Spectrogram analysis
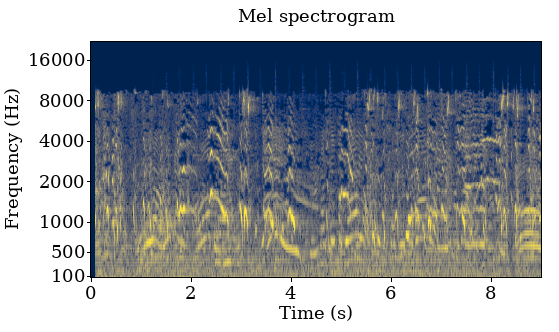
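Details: Four zoo African wild dogs feeding on a carcass chatter in a busy chorus of high, bird-like twitters and squeals, with human voices nearby.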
